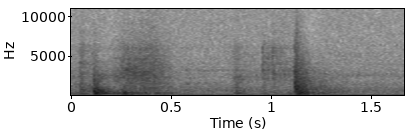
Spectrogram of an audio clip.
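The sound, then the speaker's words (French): A man goes to his desk in his office and pulls open a drawer with a short scraping slide, followed by two sharp knocks, the second one louder, against a faint steady hum. “Il ouvre un tiroir.”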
